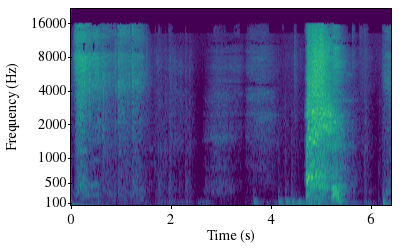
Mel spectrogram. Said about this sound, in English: Oh, God, I'm going to fucking sneeze.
